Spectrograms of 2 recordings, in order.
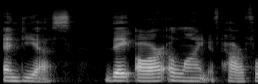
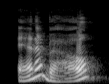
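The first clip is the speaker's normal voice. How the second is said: gasped, louder; 2 semitones higher, 9 dB louder than usual. Olive, hearing the daughter's name, gasped. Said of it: "Olive gasped".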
